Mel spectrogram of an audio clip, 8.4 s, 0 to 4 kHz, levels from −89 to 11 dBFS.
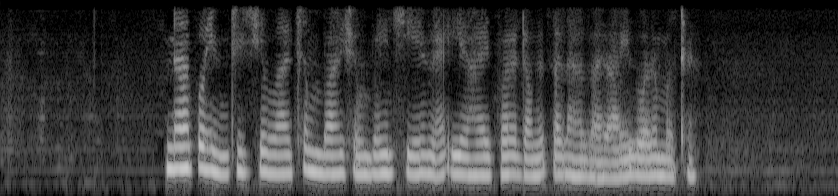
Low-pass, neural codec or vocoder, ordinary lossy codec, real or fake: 3.6 kHz; codec, 16 kHz in and 24 kHz out, 0.6 kbps, FireRedTTS-2 codec; none; fake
